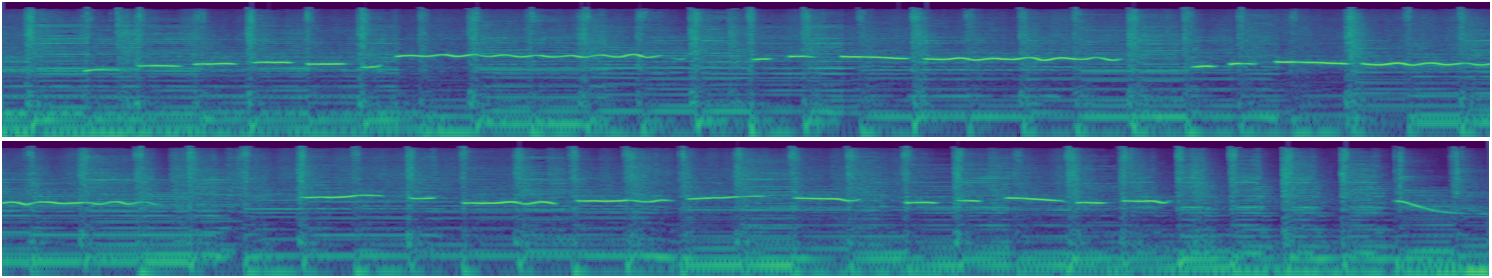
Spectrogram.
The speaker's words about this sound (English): Whistle solo.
